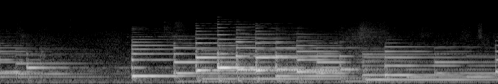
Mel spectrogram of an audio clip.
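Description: Background piano music: a gentle melody of held notes, fading to a brief lull about a second in before the playing picks up again.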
